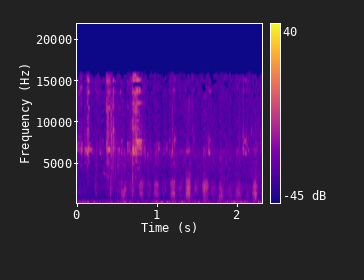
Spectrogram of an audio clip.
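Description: Yellow Labrador retriever panting quickly, several short breaths a second, mouth open and tongue out.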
